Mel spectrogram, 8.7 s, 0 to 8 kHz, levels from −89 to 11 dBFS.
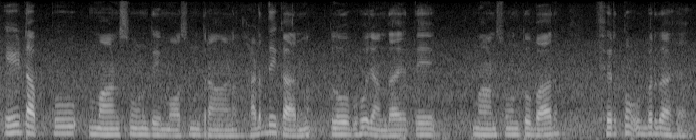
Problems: background sounds at intervals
